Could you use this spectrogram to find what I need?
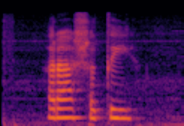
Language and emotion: Russian, neutral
